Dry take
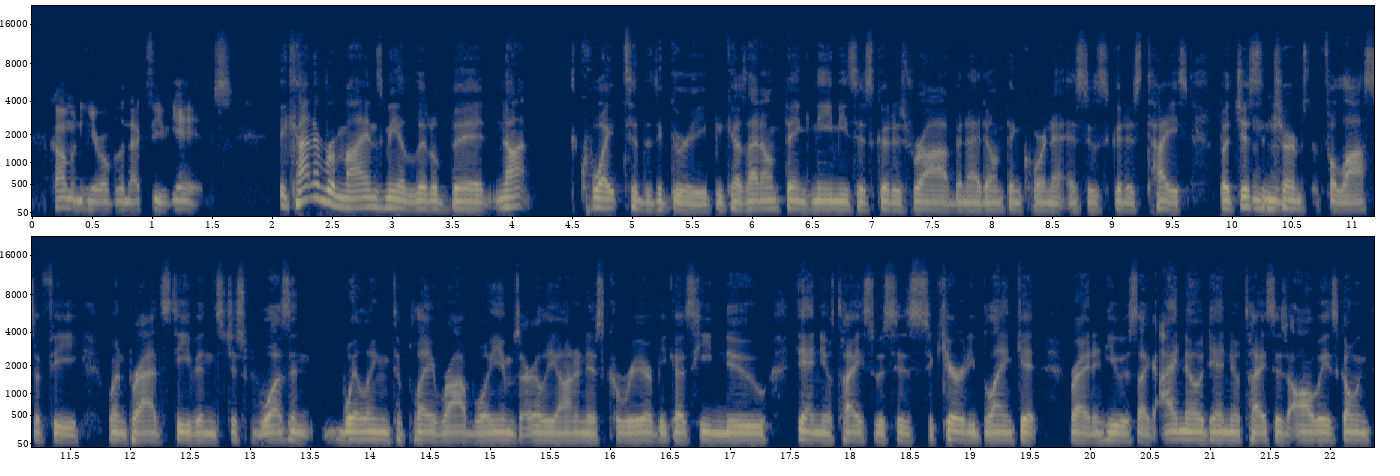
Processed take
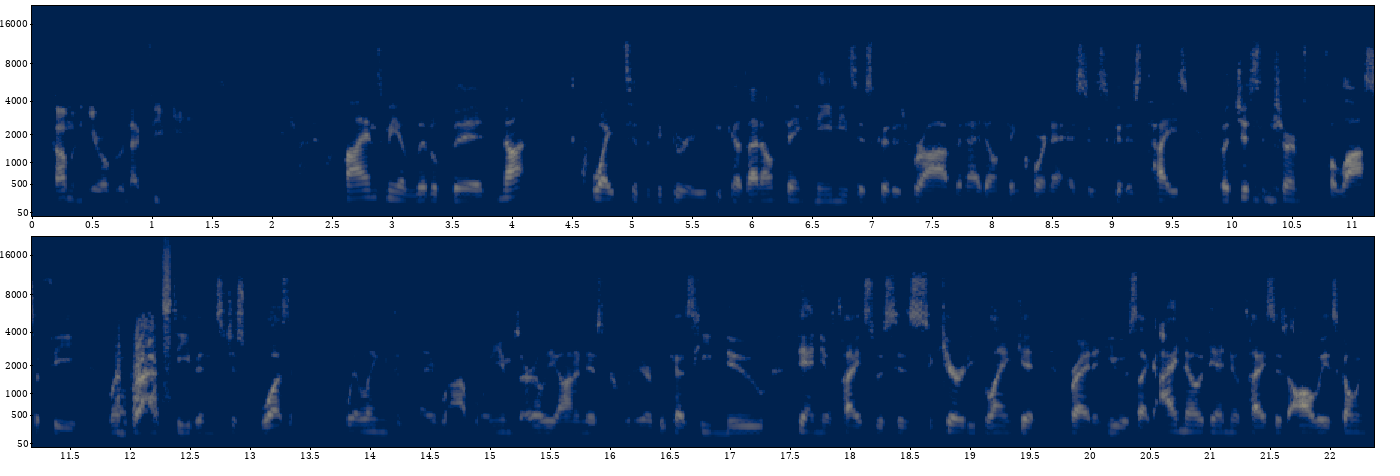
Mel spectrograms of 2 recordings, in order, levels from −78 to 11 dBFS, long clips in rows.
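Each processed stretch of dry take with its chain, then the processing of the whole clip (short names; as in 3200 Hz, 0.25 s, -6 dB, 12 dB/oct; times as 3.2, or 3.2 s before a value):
1.09–2.62 median filter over 9 samples + HPF 1400 Hz 6 dB/oct + compressor 8:1, threshold -39 dBFS
11.87–12.35 minimum comb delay 9.7 ms + HPF 81 Hz + sample leveller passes 2
13.28–16.37 high shelf 6000 Hz -9 dB + auto swell 0.209 s
whole clip: per-bin expansion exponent 2; HPF 660 Hz 24 dB/oct; high shelf 9300 Hz -8.5 dB; gain -2 dB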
